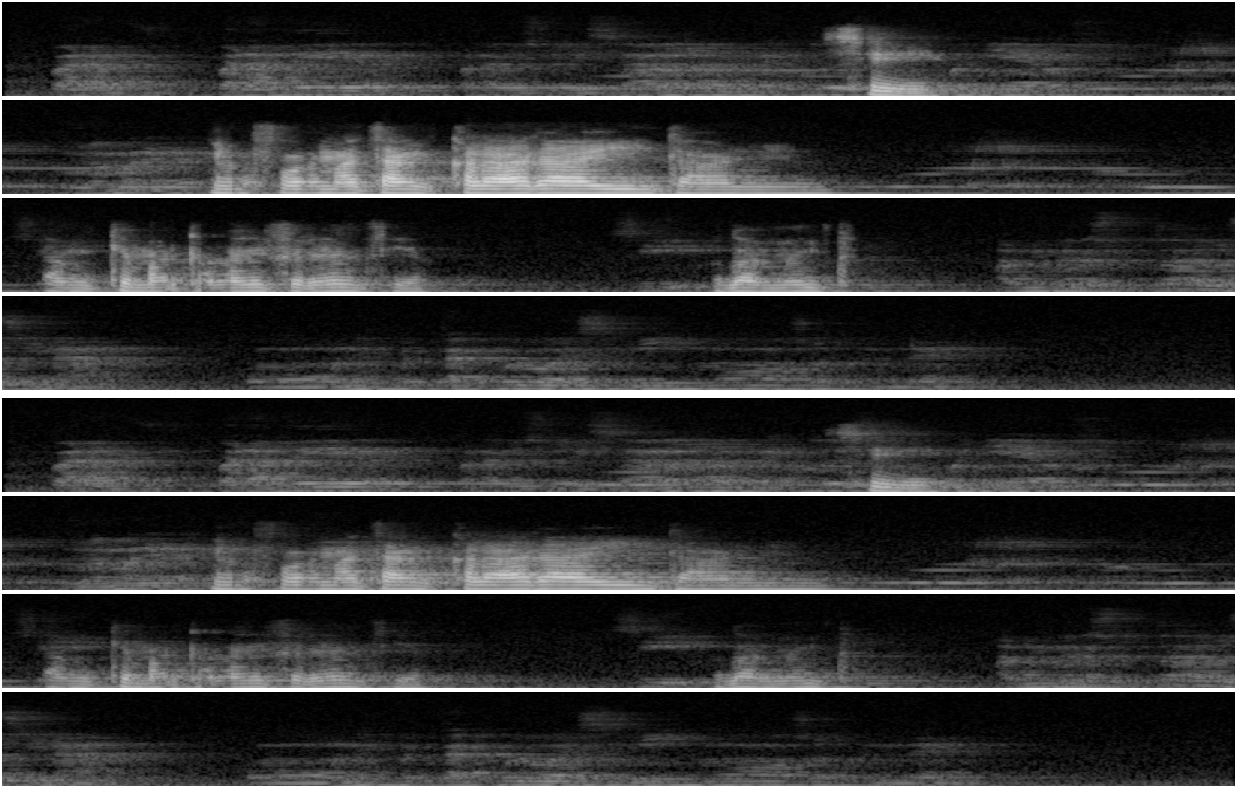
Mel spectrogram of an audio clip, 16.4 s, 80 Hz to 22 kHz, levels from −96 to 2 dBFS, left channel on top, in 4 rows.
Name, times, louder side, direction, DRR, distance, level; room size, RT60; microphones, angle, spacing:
voice 1, 0.2-3.7 4.3-5.5 8.3-8.5 10.3-10.6 11.5-12.9 13.1-15.6, left 1 dB, 10° left, 6.9 m, -51 dB
sound 1, 1.8-8.7, equal, 35° left, 7.6 m, -56 dB
voice 2, 4.8-6.9 8.4-9.6 10.6-11.0, left 7 dB, 70° left, 0.4 m, -24 dB
24.5 x 17.0 x 3.0 m
head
